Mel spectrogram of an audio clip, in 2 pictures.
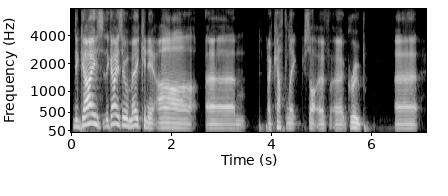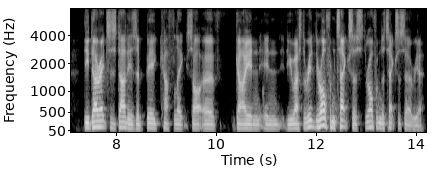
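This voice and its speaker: An older man from England chatting casually as host, rambling and hesitant with many pauses. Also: fairly low pitch, lively intonation, sharp tone, dry recording, clean studio sound. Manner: rambling, hesitant, lots of ums. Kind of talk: casual chat.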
